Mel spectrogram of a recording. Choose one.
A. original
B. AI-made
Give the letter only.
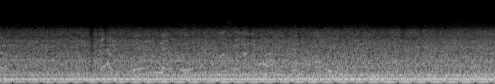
B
